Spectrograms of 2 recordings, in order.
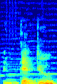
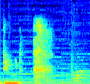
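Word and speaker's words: Dedue: I'm looking at the name again, and I realize it's probably pronounced Dedu, or something like that. But my mind just swapped the second D and the U, and pronounced it Dude.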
